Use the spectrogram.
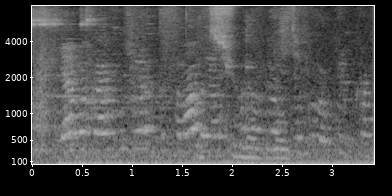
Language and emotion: Russian, neutral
